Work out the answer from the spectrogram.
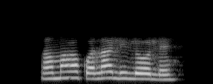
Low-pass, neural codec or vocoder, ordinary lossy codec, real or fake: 3.6 kHz; codec, 24 kHz, 0.9 kbps, WavTokenizer, large speech release; AAC, 16 kbps; fake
